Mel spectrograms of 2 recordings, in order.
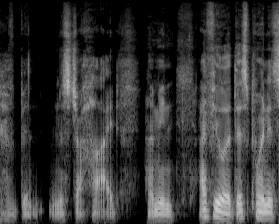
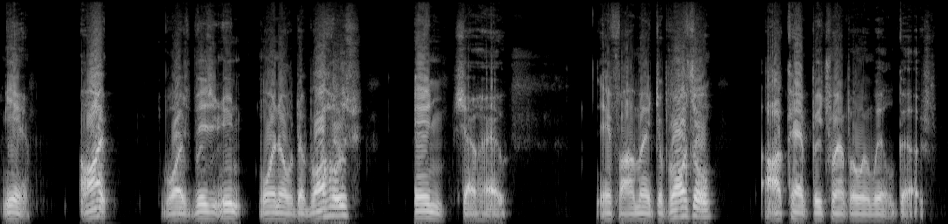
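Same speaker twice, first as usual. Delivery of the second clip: loud, halting brute; Mr. Hyde; 3 semitones lower, 5 dB louder than usual. Acted. Hyde gives his alibi to the host, loud brute voice. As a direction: give the alibi in loutish bursts. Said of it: "this is Mister Hyde".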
